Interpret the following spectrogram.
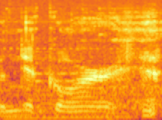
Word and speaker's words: Nikkor: brought the 105 millimeter macro or micro nikor micro nikkor as it's sometimes pronounced and got real into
